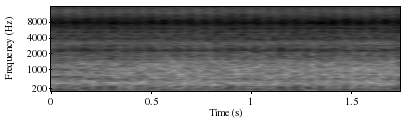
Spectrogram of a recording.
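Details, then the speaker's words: Blue buggy, engine just repaired, fitted with a heavier cam, started with a little choke: even, steady idle with a smooth low thrum and slightly lumpy cam beat; normal idle. "Listen to that baby purr. Ain't that nice?"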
